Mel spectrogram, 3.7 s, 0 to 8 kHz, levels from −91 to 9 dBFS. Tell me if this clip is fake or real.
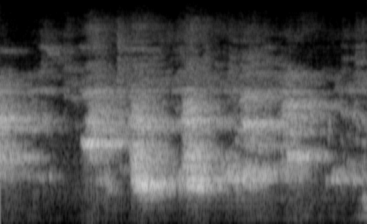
fake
